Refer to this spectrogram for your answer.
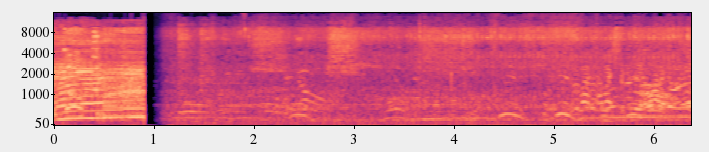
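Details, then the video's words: A cow that will not get up after being unloaded from a truck, helped by dozens of people in Indonesia; a loud drawn-out moo opens, then repeated short low arching moans under steady engine rumble and crowd noise. "SAPINYA KASIAN HARUS DI TOLONG PULUHAN ORANG BIKIN NGGAK TEGA"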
